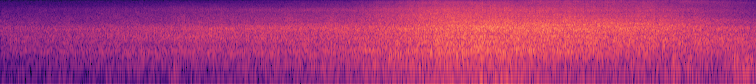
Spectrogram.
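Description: Red DB Regio electric multiple unit passing at speed: a rush of wheel and air noise that swells as it approaches, is loudest about five seconds in, then fades.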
